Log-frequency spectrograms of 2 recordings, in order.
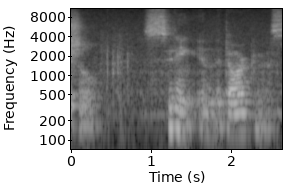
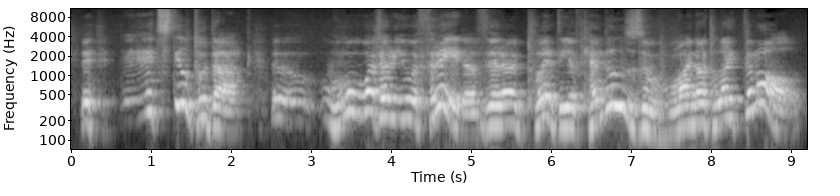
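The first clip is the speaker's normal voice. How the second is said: put-on louder, brash young man brushing it off; bold Herschel, scoffing; 6 semitones higher, 12 dB louder than usual. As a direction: call his bluff out loud. Herschel nervously coaxing goblin.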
